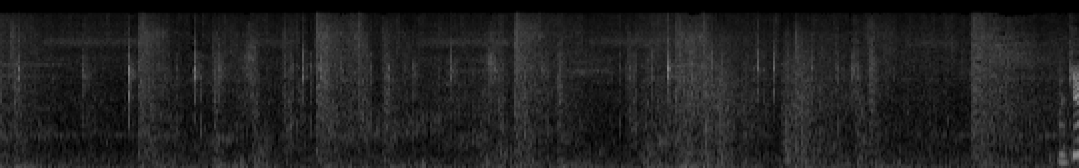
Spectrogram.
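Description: Sharp weapon slashes and impacts clatter rapidly in a video game.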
